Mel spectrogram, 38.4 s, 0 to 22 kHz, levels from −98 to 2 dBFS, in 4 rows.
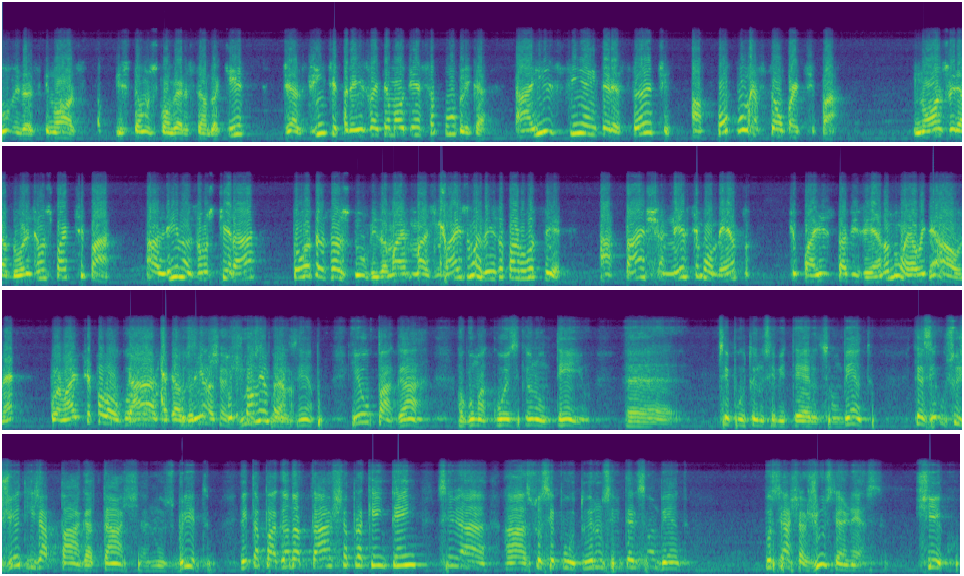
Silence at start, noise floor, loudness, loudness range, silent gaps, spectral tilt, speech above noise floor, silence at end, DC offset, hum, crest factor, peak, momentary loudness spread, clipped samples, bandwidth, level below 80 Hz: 0 s; -46 dBFS; -13 LUFS; 3 LU; none; -3.5 dB/octave; 33 dB; 0 s; under 0.1%; none; 14 dB; 0 dBFS; 8 LU; under 0.1%; 9.6 kHz; -60 dBFS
